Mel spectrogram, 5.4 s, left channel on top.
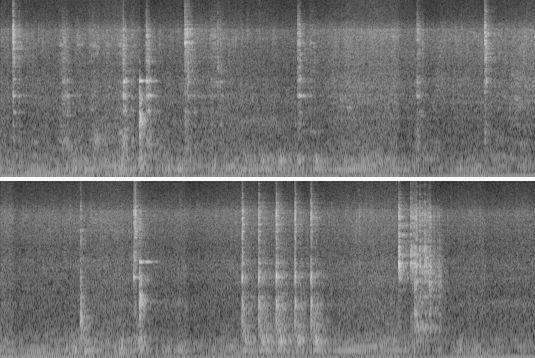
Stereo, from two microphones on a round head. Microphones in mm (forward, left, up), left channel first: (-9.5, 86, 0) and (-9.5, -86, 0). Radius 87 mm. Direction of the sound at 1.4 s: Centre (ahead or behind).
